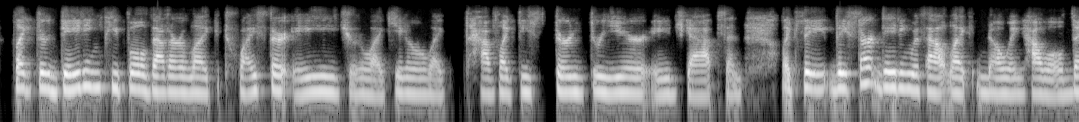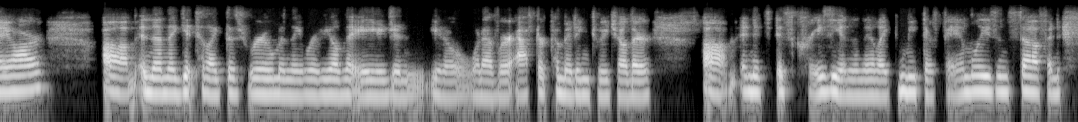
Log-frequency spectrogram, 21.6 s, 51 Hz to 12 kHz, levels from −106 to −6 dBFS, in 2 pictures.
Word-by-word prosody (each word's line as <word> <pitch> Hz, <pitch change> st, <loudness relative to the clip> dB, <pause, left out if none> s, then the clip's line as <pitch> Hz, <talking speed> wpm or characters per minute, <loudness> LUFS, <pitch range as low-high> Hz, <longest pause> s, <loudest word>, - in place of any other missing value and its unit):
like, 225 Hz, -1 st, +4 dB
they're 230 Hz, -1 st, +6 dB
dating 225 Hz, +4 st, +5 dB
people 230 Hz, -3 st, +2 dB
that 195 Hz, -1 st, +5 dB
are, 195 Hz, 0 st, +2 dB
like, 190 Hz, -1 st, -1 dB
twice 200 Hz, +1 st, -4 dB
their 210 Hz, -2 st, +4 dB
age 190 Hz, -, -1 dB
or, 90 Hz, 0 st, -6 dB
like, 85 Hz, -2 st, -5 dB
you 185 Hz, -, -3 dB
know, 180 Hz, -1 st, -3 dB
like, 165 Hz, -, -7 dB, 0.2 s
have, 180 Hz, 0 st, 0 dB
like, 185 Hz, -1 st, 0 dB
these 190 Hz, -1 st, -4 dB
33 195 Hz, -1 st, +1 dB
year 185 Hz, 0 st, 0 dB
age 175 Hz, +1 st, -6 dB
gaps, 165 Hz, 0 st, -1 dB
and, -, -, -8 dB, 0.4 s
like, -, -, -1 dB
they 225 Hz, -1 st, +5 dB
they 225 Hz, +1 st, +7 dB
start 280 Hz, +5 st, +3 dB
dating 235 Hz, -1 st, +5 dB
without, 205 Hz, -3 st, +3 dB
like, 190 Hz, -2 st, +2 dB
knowing 180 Hz, -1 st, -2 dB
how 180 Hz, -1 st, +2 dB
old 175 Hz, +1 st, -3 dB
they 195 Hz, 0 st, +2 dB
are, 210 Hz, +3 st, +2 dB, 0.6 s
um, 180 Hz, -2 st, +3 dB
and 190 Hz, -, +2 dB
then 180 Hz, 0 st, +2 dB
they 180 Hz, -, +1 dB
get 195 Hz, +2 st, 0 dB
to, 190 Hz, -, -7 dB
like, 170 Hz, -1 st, -2 dB
this 185 Hz, 0 st, -6 dB
room 180 Hz, -1 st, 0 dB
and 170 Hz, 0 st, -3 dB
they 165 Hz, 0 st, -4 dB
reveal 170 Hz, 0 st, -2 dB
the 170 Hz, -, -2 dB
age, 165 Hz, 0 st, -2 dB
and, 160 Hz, 0 st, -6 dB
you 170 Hz, -, -7 dB
know, 155 Hz, -1 st, -7 dB
whatever 160 Hz, 0 st, -2 dB
after 165 Hz, 0 st, -1 dB
committing 170 Hz, -1 st, -4 dB
to 170 Hz, -1 st, -9 dB
each 165 Hz, +1 st, -6 dB
other, 160 Hz, 0 st, 0 dB, 0.5 s
um, -, -, +2 dB
and 200 Hz, 0 st, 0 dB
it's 190 Hz, -1 st, -5 dB
it's 100 Hz, 0 st, -4 dB
crazy, 195 Hz, 0 st, -1 dB
and 170 Hz, 0 st, -4 dB
then 170 Hz, -, -6 dB
they, 170 Hz, 0 st, -3 dB
like, 165 Hz, -1 st, -3 dB
meet 195 Hz, -1 st, 0 dB
their 170 Hz, -1 st, -6 dB
families 200 Hz, +2 st, -1 dB
and 195 Hz, 0 st, -2 dB
stuff 195 Hz, -1 st, +1 dB
and 180 Hz, +2 st, -6 dB
185 Hz, 205 wpm, -23 LUFS, 170-200 Hz, 0.6 s, they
